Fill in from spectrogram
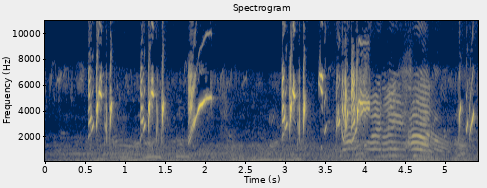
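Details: European goldfinch, wild-caught, singing short separated bursts of twittering chirps and a rising whistled note, with brief silences between phrases and a softer wavering sequence near the end.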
